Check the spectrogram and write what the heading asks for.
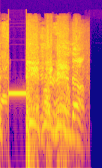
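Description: Censor bleep: one steady, even tone lasting about a third of a second, shortly after the start, masking a swear word in a man's shouted command. The shouting goes on after the bleep and stops shortly before the end.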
